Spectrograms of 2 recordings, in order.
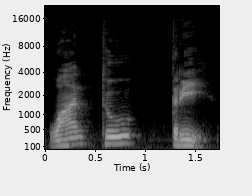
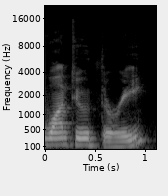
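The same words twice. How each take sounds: First: It is said with a strong foreign accent. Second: It is said in a standard English accent. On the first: "I would say" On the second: "instead of saying"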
